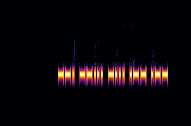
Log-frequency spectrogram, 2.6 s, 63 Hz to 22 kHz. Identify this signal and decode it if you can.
Morse code, heard as a keyed tone, about 51 wpm, 700 Hz. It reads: G7BWW
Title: DXCC-100 Call Signs - 5 Characters - Repeated 2x - 50wpm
